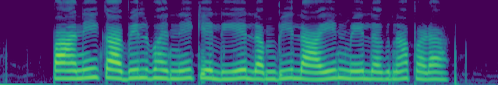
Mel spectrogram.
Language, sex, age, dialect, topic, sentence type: Hindi, female, 18-24, Marwari Dhudhari, banking, statement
